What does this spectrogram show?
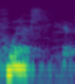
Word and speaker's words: Qix: Pronounce kicks, though, I think. Yeah, I think so too. But anyway, I say Quicks just to make sure that you know it's not Kicks with K-I-C-K-S.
